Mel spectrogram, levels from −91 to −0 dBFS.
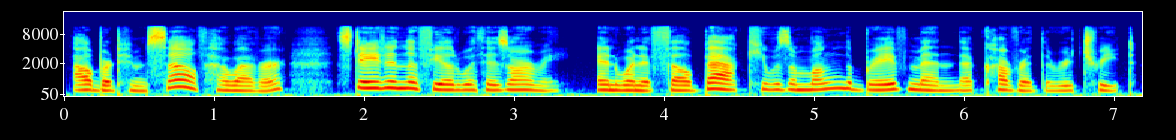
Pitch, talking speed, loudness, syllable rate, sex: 225 Hz, 210 wpm, -17 LUFS, 5.3 syllables/s, female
